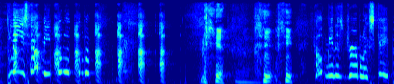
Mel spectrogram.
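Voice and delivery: very high, squeaky little voice pleading through laughter; high squeak of a trapped bird, half laughing. Pretend. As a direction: play a tiny bird begging to escape. Voicing a bird trapped inside.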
